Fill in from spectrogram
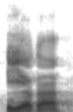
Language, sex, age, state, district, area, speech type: Telugu, male, 60+, Andhra Pradesh, East Godavari, rural, spontaneous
